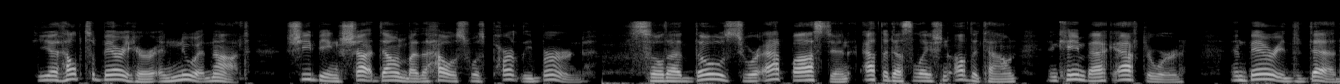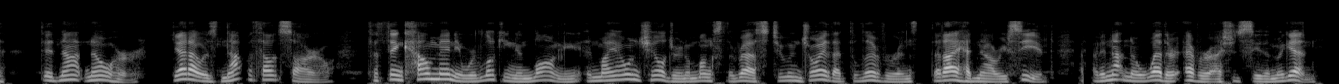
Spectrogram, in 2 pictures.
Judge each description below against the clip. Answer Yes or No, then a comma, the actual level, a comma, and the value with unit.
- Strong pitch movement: Yes, wide, 6.7 semitones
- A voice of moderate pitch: Yes, medium, 170 Hz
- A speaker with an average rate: Yes, average, 195 wpm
